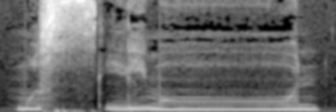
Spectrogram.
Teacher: سین ساکن پر جب پہنچیں تو ہوٹوں کو پھیلا کر اور سیٹی والی آواز آئے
